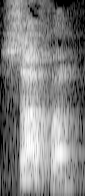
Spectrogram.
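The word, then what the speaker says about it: soften: एस ओ एफ टी ई एन, सफन, कोमल करना। अब you silent देखिए, जी यू ए आर डी, गॉड, चौकीदार।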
